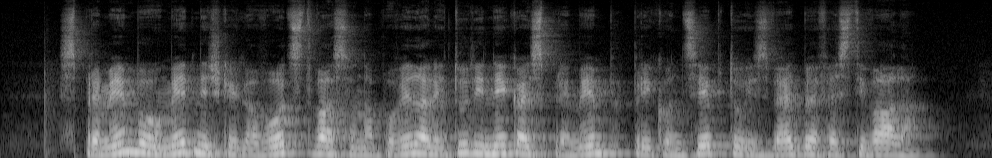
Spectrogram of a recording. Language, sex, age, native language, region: Slovenian, male, 30-49, Slovenian, Drava region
